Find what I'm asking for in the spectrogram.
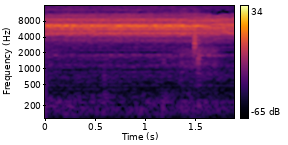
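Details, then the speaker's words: Old Maytag natural-gas dryer (model CDG46, 18,000 BTU), after replacing the high-limit switch for a low-heat problem, gas turned back on and the thermocouple-held pilot lit: soft, steady gas hiss with no popping or flutter; pilot burning evenly. "so I'm going turn the gas back on all right you can hear the gas running all right I'll turn the light off so you can see it running"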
